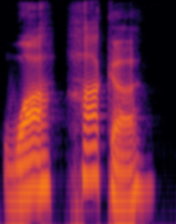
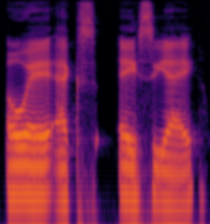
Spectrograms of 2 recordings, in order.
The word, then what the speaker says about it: Oaxaca: Sorry, guys, didn't mean to do that to you, but the word that we struggled with was Oaxaca, O A X A C A, Oaxaca Okay. I know, right? Kind of like how the X in Mexico is pronounced in Spanish, and it's Okay.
